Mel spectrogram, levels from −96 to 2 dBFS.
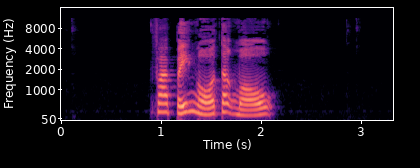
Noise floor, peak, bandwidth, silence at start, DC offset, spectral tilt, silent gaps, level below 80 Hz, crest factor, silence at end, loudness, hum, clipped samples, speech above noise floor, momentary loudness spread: -86 dBFS; -6 dBFS; 11.5 kHz; 0.95 s; under 0.1%; -4.5 dB/octave; none; -70 dBFS; 20 dB; 1.2 s; -21 LUFS; none; under 0.1%; 65 dB; 8 LU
